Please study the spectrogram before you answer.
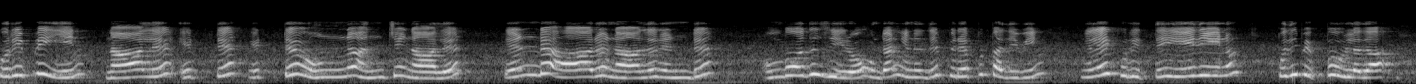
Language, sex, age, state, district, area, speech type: Tamil, female, 18-30, Tamil Nadu, Vellore, urban, read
